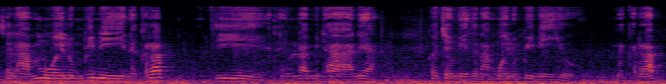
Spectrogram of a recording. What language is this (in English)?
Thai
